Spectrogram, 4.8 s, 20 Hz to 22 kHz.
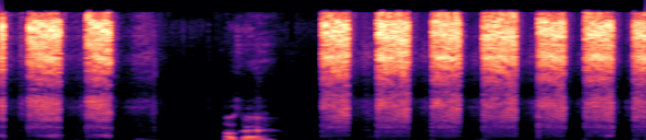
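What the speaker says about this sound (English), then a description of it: "we'll see what happens if I spray this over the green" Bursts of spray paint hiss in a steady rhythm as brown is sprayed over green on a 1/18 scale GI Joe toy vehicle, close and loud, with one brief spoken word in a pause between the bursts.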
